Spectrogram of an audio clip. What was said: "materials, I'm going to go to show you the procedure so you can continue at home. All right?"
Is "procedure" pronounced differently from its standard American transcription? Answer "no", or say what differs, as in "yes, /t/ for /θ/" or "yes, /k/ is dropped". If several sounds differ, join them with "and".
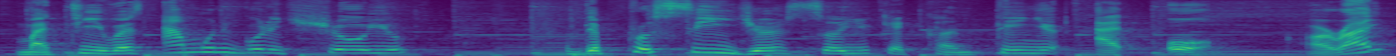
no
